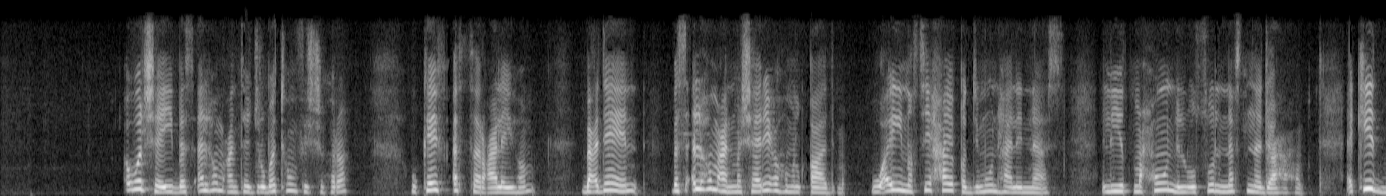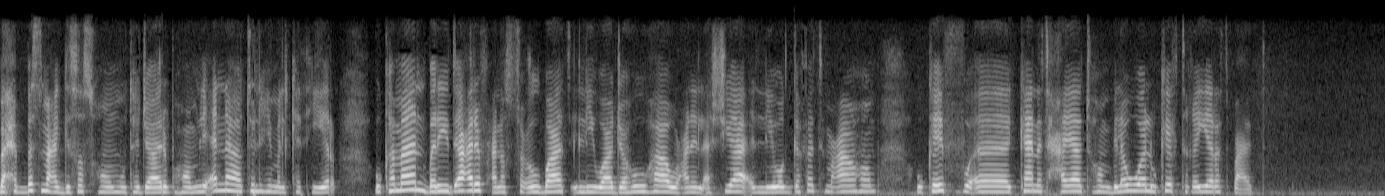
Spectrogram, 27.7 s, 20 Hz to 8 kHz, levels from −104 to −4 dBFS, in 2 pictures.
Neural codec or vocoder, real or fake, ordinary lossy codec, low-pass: none; real; AAC, 48 kbps; 7.2 kHz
